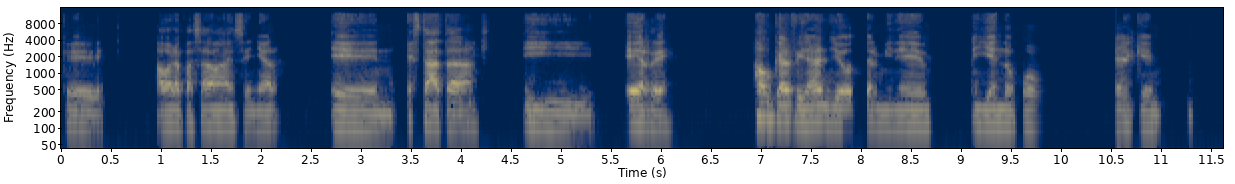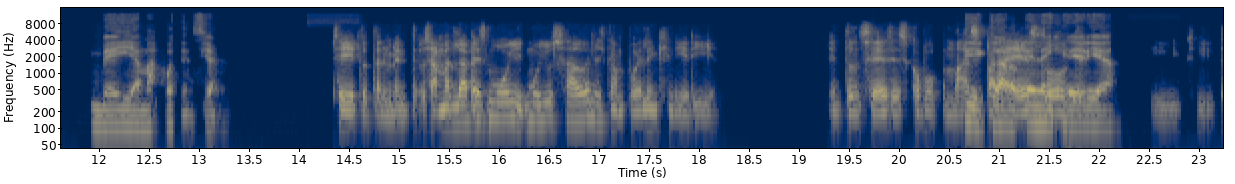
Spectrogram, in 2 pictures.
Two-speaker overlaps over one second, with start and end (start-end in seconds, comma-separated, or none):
20.6-22.0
